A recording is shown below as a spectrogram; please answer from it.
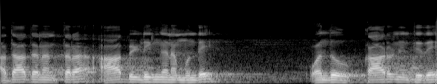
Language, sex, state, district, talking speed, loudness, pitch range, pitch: Kannada, male, Karnataka, Bidar, 125 wpm, -15 LUFS, 105-115 Hz, 110 Hz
